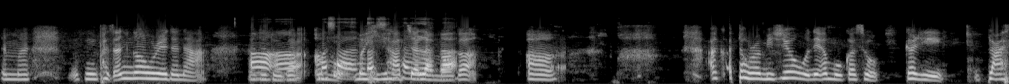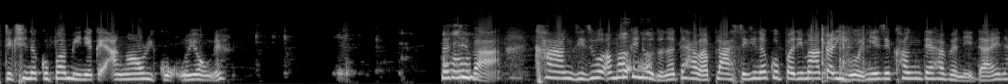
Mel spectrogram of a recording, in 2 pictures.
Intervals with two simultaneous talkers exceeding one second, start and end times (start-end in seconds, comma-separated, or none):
2.5-4.5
